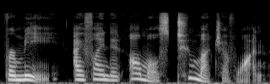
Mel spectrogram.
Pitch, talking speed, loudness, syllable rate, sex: 205 Hz, 220 wpm, -18 LUFS, 5.0 syllables/s, female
